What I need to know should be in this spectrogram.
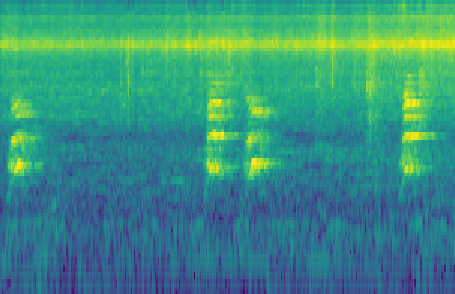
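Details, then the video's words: Shih Tzu with matted fur, angry while being groomed, barks four times: a single yap, then a close pair about two seconds later, and a final bark near the end, with low hum behind. "Angry and matted shihtzu"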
